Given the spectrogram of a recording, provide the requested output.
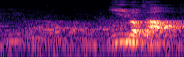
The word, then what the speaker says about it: Yveltal: Am I pronouncing that right? Yveltal, okay.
